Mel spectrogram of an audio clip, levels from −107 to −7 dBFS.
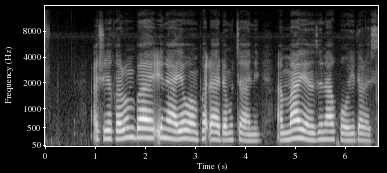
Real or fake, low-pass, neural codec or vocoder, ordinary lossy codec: real; 14.4 kHz; none; none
